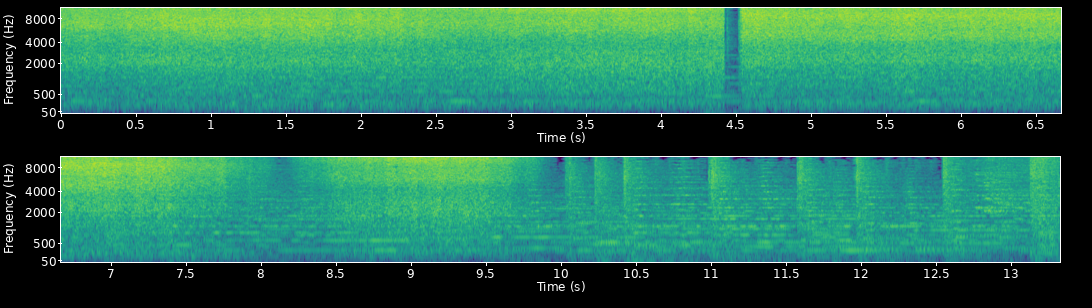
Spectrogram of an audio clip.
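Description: Main falls at Courtallam in Tamil Nadu after heavy rain, a loud, unbroken roar of crashing water filling the whole clip, close and constant.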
